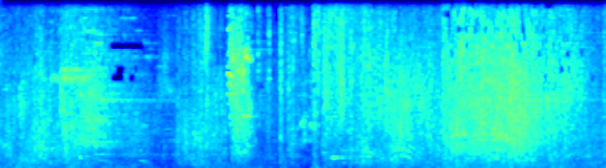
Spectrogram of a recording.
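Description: Hits and blasts thump in quick succession.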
